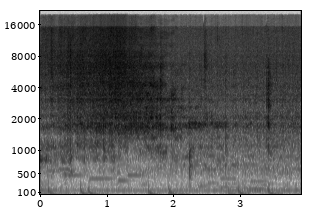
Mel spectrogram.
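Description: Frozen cauliflower fried rice sizzles steadily in a hot pan over medium heat, a continuous frying hiss broken by several soft scrapes and knocks as it is stirred.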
